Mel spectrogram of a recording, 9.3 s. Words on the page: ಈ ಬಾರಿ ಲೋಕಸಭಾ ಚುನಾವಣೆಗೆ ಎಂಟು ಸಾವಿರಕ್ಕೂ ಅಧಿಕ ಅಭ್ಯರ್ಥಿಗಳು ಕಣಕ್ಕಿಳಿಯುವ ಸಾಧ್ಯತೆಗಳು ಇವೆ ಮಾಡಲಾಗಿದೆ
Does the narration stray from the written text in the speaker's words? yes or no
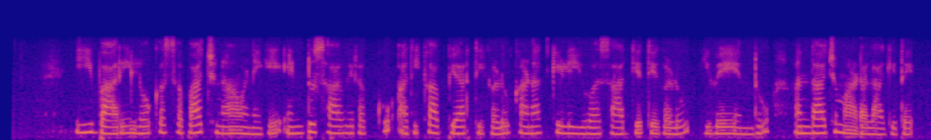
yes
